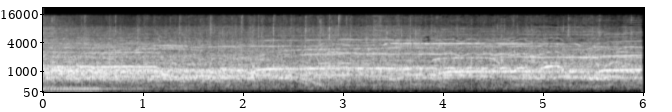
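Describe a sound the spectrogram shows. A rock band plays loudly on stage in a large echoing hall.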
